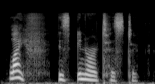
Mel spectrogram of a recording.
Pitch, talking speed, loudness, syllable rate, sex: 225 Hz, 115 wpm, -19 LUFS, 4.7 syllables/s, female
